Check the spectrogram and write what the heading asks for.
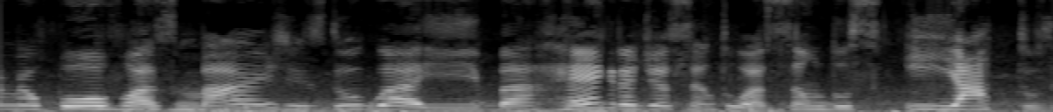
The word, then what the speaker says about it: Guaíba: E o I é a sílaba tônica ali nesse caso.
